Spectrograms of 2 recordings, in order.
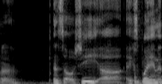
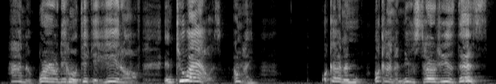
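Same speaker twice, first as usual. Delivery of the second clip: high, loud puzzled question; baffled at the surgery; incredulous; 10 semitones higher, 7 dB louder than usual. Retold or imitated. Wondering about a two-hour surgery, incredulous.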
